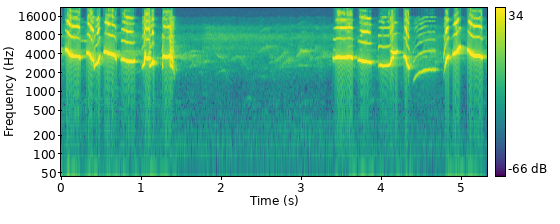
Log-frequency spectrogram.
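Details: Oriental magpie-robin lure song to provoke other birds: crisp, loud whistled phrases with sharp twisting notes in two bursts separated by about two seconds of quiet, over a clean background.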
